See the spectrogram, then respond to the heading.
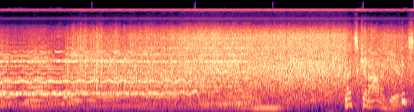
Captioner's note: crowd applauds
